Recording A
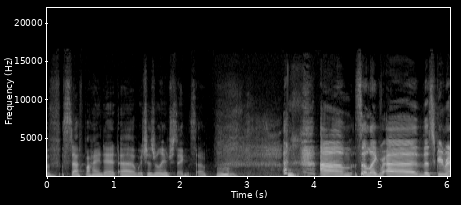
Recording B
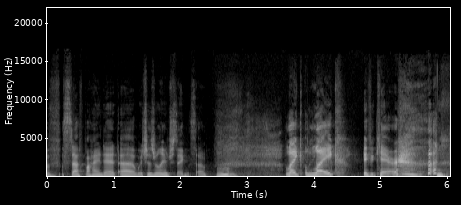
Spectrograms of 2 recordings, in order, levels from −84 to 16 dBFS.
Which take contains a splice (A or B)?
A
